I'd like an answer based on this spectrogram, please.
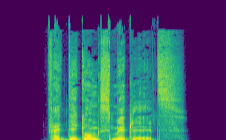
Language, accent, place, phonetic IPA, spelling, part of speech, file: German, Germany, Berlin, [fɛɐ̯ˈdɪkʊŋsˌmɪtl̩s], Verdickungsmittels, noun, De-Verdickungsmittels.ogg
- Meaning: genitive singular of Verdickungsmittel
